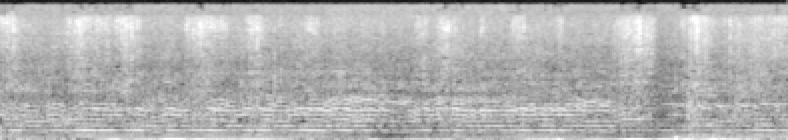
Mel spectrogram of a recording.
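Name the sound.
honeybee buzzing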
